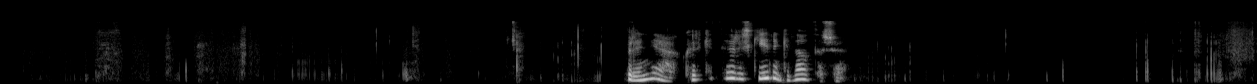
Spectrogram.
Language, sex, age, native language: Icelandic, female, 40-49, Icelandic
